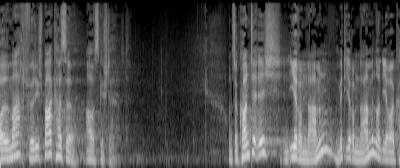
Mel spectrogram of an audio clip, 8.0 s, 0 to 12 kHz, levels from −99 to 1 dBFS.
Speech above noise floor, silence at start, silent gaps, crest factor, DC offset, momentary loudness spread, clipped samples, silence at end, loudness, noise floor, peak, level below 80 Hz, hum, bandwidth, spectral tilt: 41 dB; 0 s; none; 22 dB; under 0.1%; 12 LU; under 0.1%; 0 s; -25 LUFS; -65 dBFS; -4 dBFS; -66 dBFS; none; 11.5 kHz; -5.5 dB/octave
